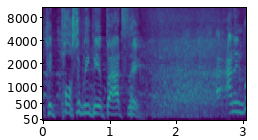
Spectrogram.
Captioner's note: laughter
